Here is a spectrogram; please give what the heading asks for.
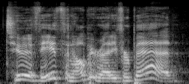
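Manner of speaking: loud put-on lightweight voice; Flitwick. Co-host playing Flitwick over his cherry soda, loud comic voice. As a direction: play a giddy little drinker, hammed up. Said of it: "Flitwick's a lightweight".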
